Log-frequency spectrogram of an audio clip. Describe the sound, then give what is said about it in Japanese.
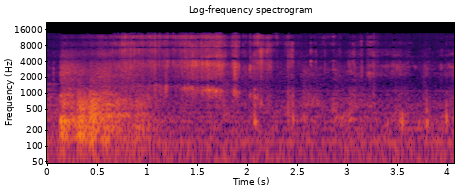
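Crisp crunching as someone bites into home-fried sweet-vinegar pickled rakkyo with pork and doubanjiang. A loud, dense crunch comes at the start, then softer, irregular chewing crunches continue. No talk. “ちょっといただきたいと思いますあ自分で揚げたんですけどちなみに美味しそうに揚がってます”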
